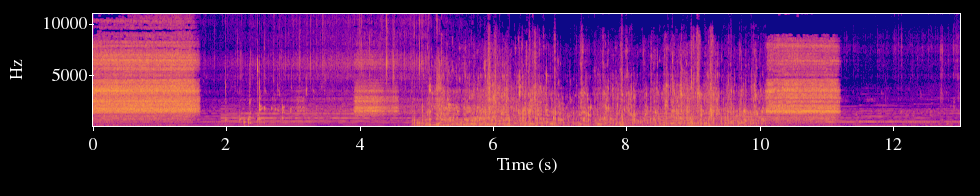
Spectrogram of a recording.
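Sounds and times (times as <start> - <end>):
breath hissing through regulator: 0.0 - 1.7, 3.8 - 4.8, 10.0 - 11.3
regulator exhaust bubbles gurgling: 4.8 - 10.1.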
